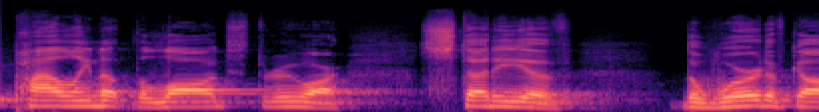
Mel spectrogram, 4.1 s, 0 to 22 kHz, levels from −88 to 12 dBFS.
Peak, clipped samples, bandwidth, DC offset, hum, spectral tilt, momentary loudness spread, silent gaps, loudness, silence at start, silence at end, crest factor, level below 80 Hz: -2 dBFS; under 0.1%; 12.5 kHz; under 0.1%; none; -6 dB/octave; 9 LU; none; -15 LUFS; 0 s; 0 s; 14 dB; -60 dBFS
